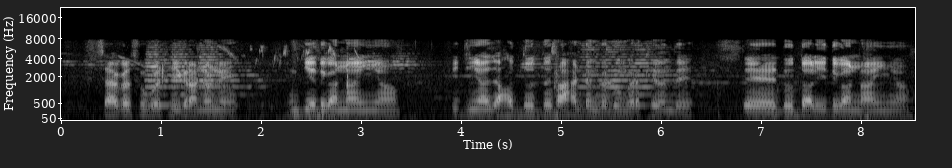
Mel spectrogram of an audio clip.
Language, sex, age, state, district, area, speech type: Dogri, male, 18-30, Jammu and Kashmir, Samba, rural, spontaneous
